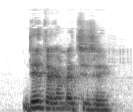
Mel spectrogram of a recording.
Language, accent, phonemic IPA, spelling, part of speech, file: French, Canada, /de.dʁa.ma.ti.ze/, dédramatiser, verb, LL-Q150 (fra)-dédramatiser.wav
- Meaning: 1. to play down 2. to make less dramatic or daunting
